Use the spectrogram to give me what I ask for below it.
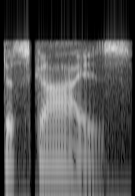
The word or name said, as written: disguise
